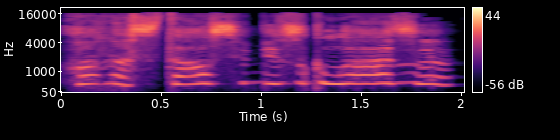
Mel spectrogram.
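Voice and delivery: very high, drawn-out tearful cry; крик сквозь слёзы. A narrator's reading. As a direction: cry it out through tears, pitch right up high. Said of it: "сквозь слёзы выкрикнула она". (отчаянный высокий крик сквозь слёзы)

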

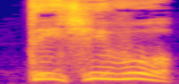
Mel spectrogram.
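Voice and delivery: hoarse wheeze from under a boot; wheezing, pinned down. A narrator's reading. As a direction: croak it out while pinned to the ground. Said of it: "прохрипел Штык из-под Серёгиного ботинка".

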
